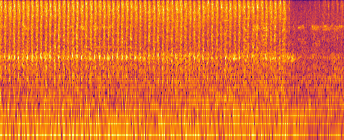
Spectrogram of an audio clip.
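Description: A helicopter's rotor thumps rapidly and steadily close by.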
